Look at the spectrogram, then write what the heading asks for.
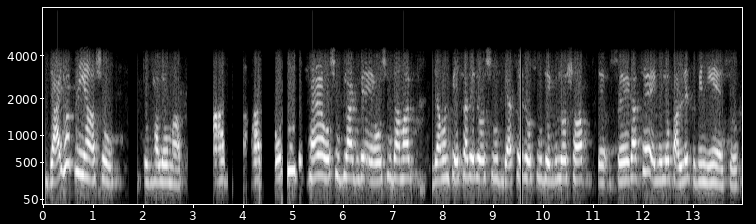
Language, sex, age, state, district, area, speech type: Bengali, female, 60+, West Bengal, Kolkata, urban, conversation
